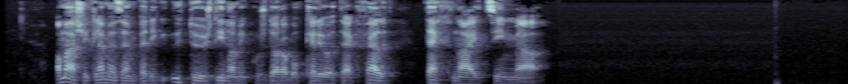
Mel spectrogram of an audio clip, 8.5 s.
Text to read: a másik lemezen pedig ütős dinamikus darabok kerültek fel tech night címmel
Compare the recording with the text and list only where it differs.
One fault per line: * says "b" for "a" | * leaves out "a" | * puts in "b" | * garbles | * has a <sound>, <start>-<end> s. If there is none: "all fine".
all fine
